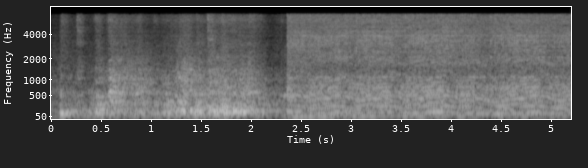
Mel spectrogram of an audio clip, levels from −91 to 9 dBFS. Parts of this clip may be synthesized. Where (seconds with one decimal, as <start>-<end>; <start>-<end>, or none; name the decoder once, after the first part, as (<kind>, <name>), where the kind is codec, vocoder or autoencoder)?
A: 0.0-3.0 (codec, DAC)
